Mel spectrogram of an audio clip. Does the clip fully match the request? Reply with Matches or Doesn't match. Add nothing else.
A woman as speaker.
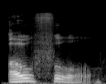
Doesn't match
